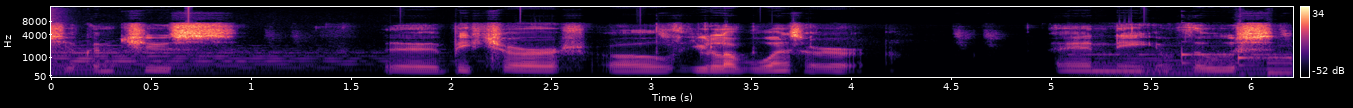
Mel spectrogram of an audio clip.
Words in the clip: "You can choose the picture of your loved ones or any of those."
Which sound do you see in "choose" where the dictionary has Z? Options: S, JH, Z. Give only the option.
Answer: S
